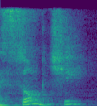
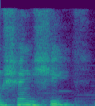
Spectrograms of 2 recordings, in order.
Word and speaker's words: Shang-Chi: Quer descobrir não, que a pronúncia é Song-Chi? e não um Shang-Chi.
